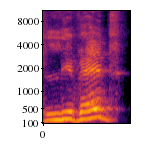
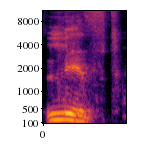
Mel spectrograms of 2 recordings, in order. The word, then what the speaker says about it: lived: noise destroyed destroyed um lived no it's livid it's lived closed no it's closed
